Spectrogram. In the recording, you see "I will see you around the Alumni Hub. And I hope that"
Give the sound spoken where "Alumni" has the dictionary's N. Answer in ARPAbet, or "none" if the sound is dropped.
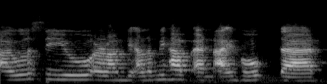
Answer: none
